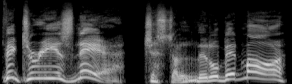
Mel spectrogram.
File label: Male Human First Place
